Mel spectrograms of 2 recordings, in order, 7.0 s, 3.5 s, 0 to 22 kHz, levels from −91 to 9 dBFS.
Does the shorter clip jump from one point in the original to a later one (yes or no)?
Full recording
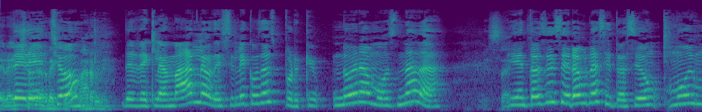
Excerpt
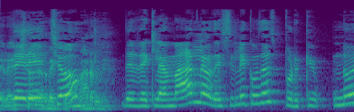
no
